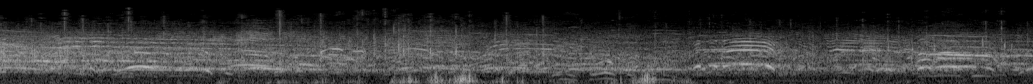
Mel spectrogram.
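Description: Spectators' voices calling and shouting at an amateur football match, including several high-pitched shouts, with a few low thumps about four to five seconds in and again around six and a half seconds.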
